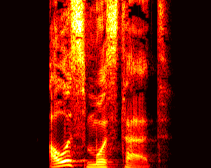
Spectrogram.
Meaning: inflection of ausmustern: 1. third-person singular dependent present 2. second-person plural dependent present
- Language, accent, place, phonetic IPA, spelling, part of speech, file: German, Germany, Berlin, [ˈaʊ̯sˌmʊstɐt], ausmustert, verb, De-ausmustert.ogg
